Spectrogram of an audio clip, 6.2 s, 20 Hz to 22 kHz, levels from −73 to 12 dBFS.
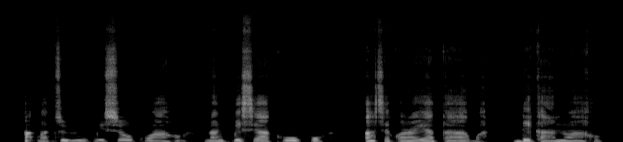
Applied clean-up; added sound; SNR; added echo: none; none; none; none.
